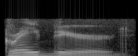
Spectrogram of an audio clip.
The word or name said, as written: graybeard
